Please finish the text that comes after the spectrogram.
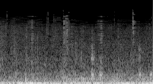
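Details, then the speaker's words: Kia Picanto turning left at low speed: light uneven clicking repeating as the wheel rolls, heard clearly on left turns and also on right; worn outer CV joint, replaced. "вот как раз таки налево он очень хорошо слышно"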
